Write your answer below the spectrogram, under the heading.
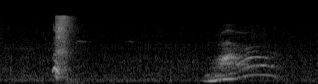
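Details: Sphynx cat from a cattery litter of hairless kittens and cats gives a single short meow that rises and then falls, with bright stacked harmonics. A sharp broadband snap comes just before it, and the background is otherwise quiet.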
